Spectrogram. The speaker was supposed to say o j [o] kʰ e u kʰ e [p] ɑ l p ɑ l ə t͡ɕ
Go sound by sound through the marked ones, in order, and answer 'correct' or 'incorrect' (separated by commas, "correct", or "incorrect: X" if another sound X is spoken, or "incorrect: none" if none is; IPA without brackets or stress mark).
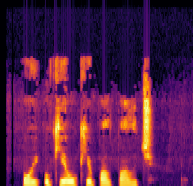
incorrect: u, correct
